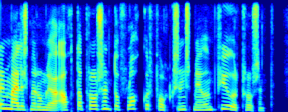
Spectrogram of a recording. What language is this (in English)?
Icelandic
